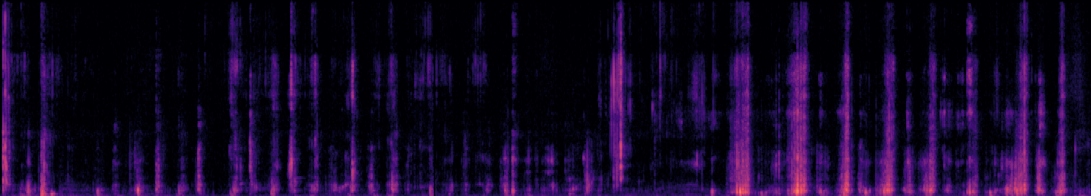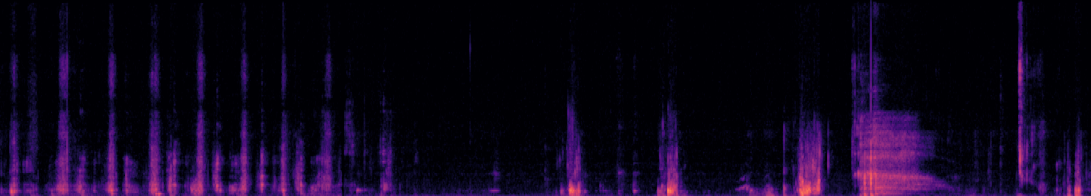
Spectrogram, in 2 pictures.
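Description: Close-miked chewing of a mouthful of top blade steak: small wet clicks and smacks, several a second. They thin out and stop after about fifteen seconds. A few single louder clicks and a short breathy rush of noise follow near the end.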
